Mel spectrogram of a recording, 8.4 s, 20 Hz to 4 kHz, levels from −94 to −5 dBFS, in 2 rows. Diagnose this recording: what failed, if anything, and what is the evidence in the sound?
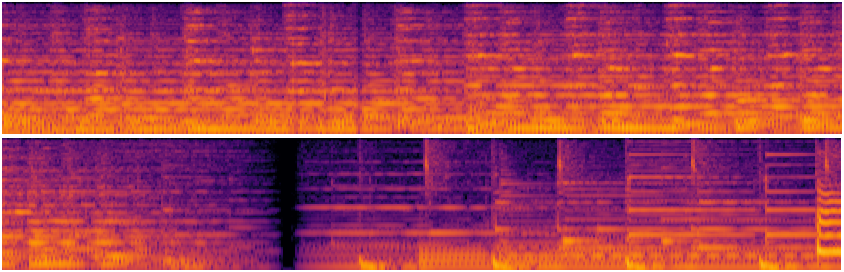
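At 1.77 to 1.81 s a sound is held slightly too long, with a slight buzz or dip, and then the audio continues where it left off. This is a short stall from a late packet in the network and jitter-buffer stage. The buffer ran dry and the receiver stretched the last sound by about 25 ms rather than dropping anything. The call codec's band limit at 4 kHz is audible throughout.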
